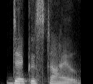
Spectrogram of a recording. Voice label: "decastyle", Indian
